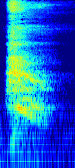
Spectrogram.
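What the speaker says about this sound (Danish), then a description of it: "ånder kraftigt ud" A forceful breath blown out hard during a breathing exercise, one strong airy rush that peaks quickly and then tapers off over about a second, close and alone.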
